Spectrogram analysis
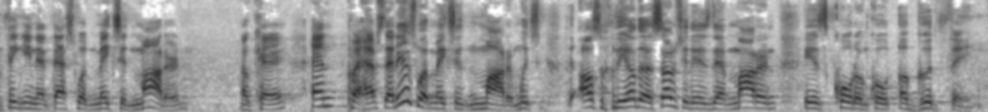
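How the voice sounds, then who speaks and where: A man giving a religious lecture as an imam, conversational and halting, repeating phrases and checking in with his listeners. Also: fairly high pitch. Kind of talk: religious lecture, explaining to an audience.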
